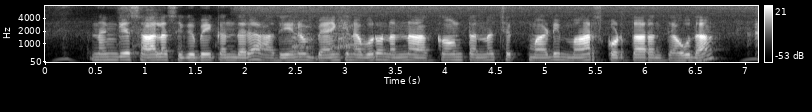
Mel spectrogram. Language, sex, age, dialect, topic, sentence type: Kannada, male, 18-24, Central, banking, question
